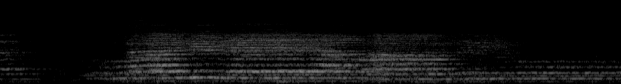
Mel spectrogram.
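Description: A group of young people sing together in unison.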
